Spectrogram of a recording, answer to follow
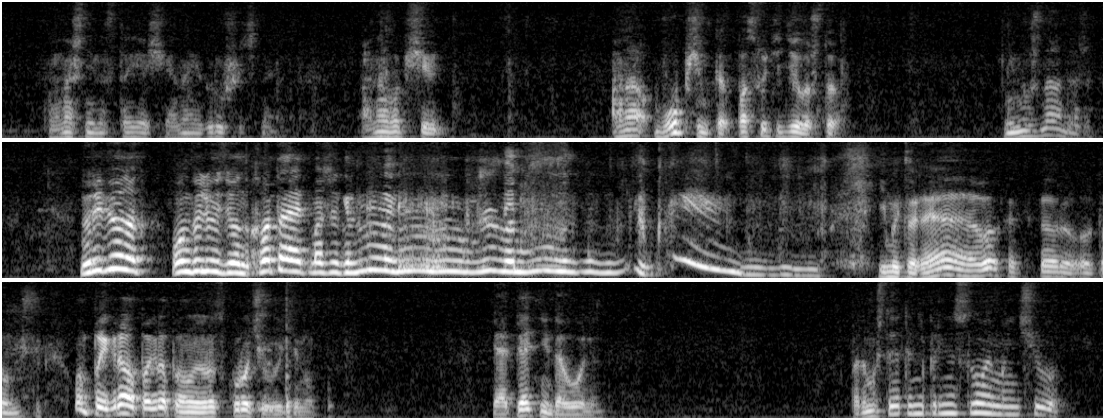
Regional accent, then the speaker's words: Ulan-Ude, Buryatia, Russia; ну, вот я из Улан-Удэ

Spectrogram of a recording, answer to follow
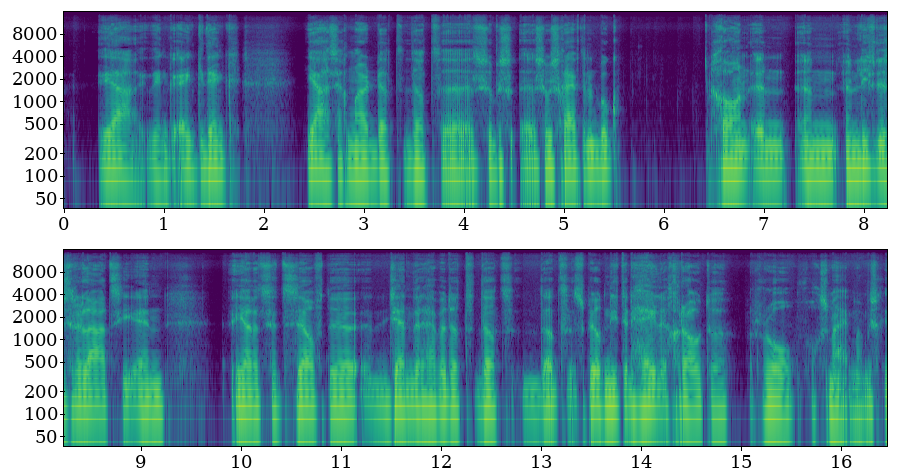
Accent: Amsterdam, North Holland, Netherlands; born there; Ja, ik ben geboren in Amsterdam

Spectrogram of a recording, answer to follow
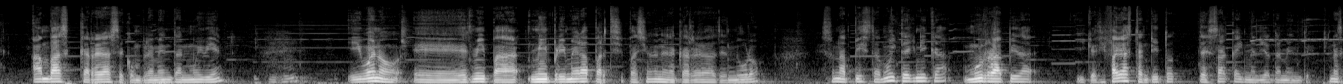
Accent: Mexico City, Mexico; Yo soy del Distrito Federal.

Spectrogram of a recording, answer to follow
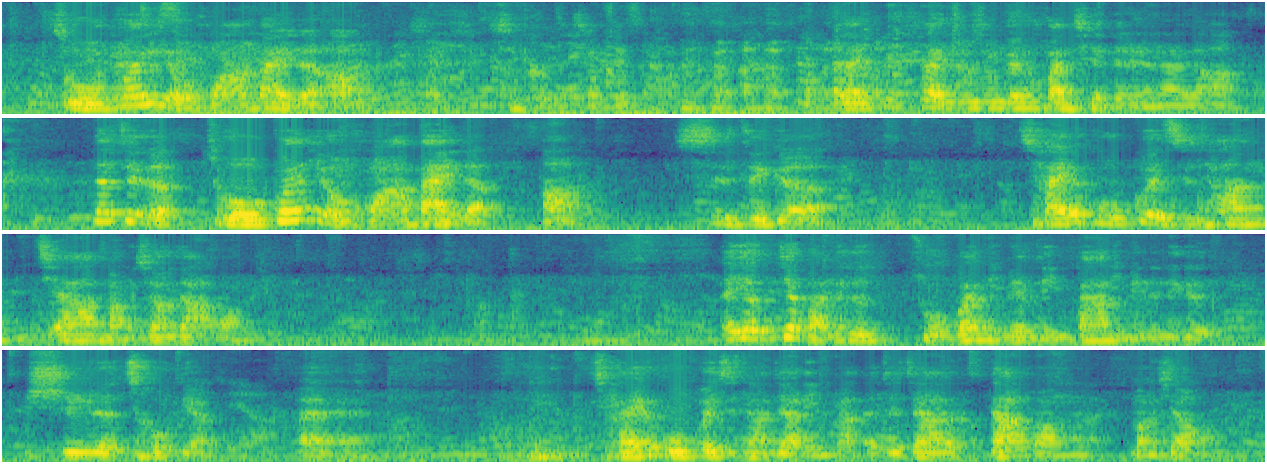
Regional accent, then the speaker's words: Taiwan; 而且本来我们台湾人都很慢活啊

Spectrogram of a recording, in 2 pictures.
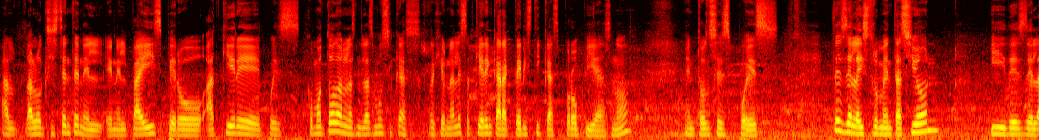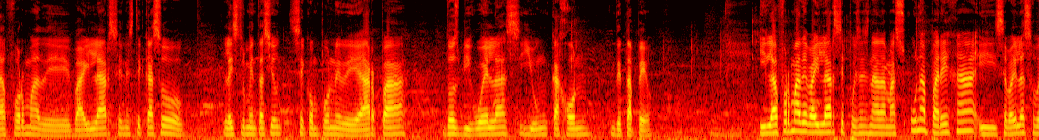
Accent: Tixtla, Guerrero, Mexico; moved away as an adult; now in Mexico City, Mexico; Yo me vengo a mudar de Tixla, me vine a mudar aquí a México a estudiar

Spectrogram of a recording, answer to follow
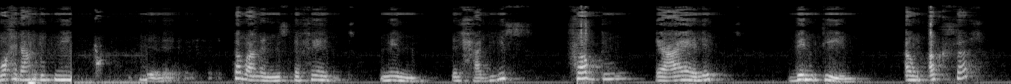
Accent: Egypt; يعني هنا عندنا في مصر

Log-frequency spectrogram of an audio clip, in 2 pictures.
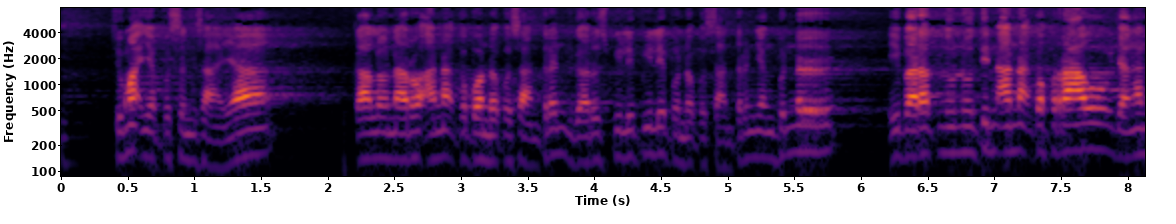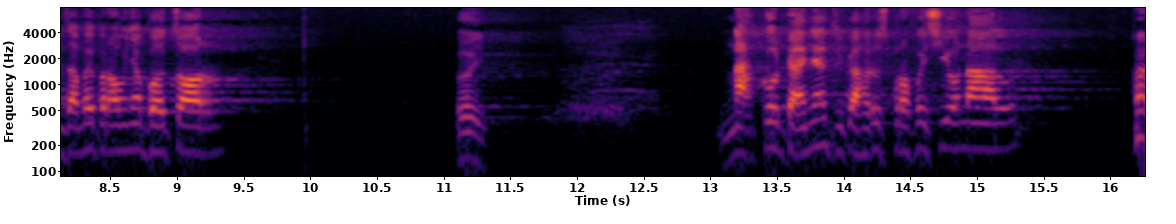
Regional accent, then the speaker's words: Indonesia; Aku cinta Indonesia karena aku lahir dan dibesarkan di Indonesia.

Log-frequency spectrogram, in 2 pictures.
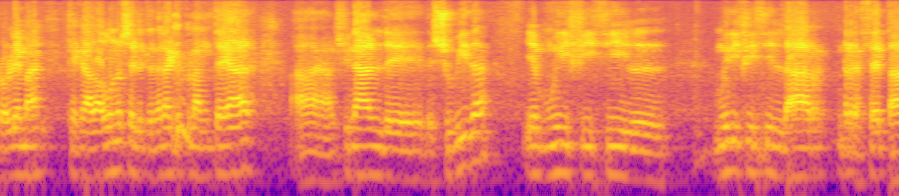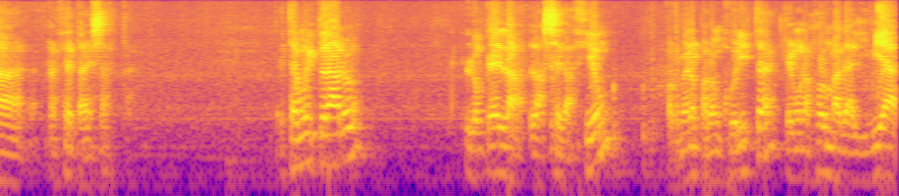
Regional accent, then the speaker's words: Jaén, Andalusia, Spain; now in Málaga, Spain; Y soy jienense, pero yo me siento, y así algún amigo me lo dijo, soy un malagueño de Jaén. Ya son muchos años los que llevamos aquí, hijas que han nacido aquí, nietos que han nacido aquí, y aquí espero terminar mis días en esta maravillosa ciudad

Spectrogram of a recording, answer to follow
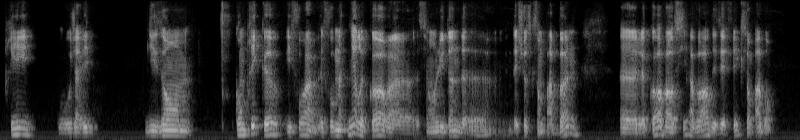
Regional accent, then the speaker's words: Portugal; parce que je suis portugais, donc j'ai accès à tout ce qui est portugais, j'arrive à lire facilement

